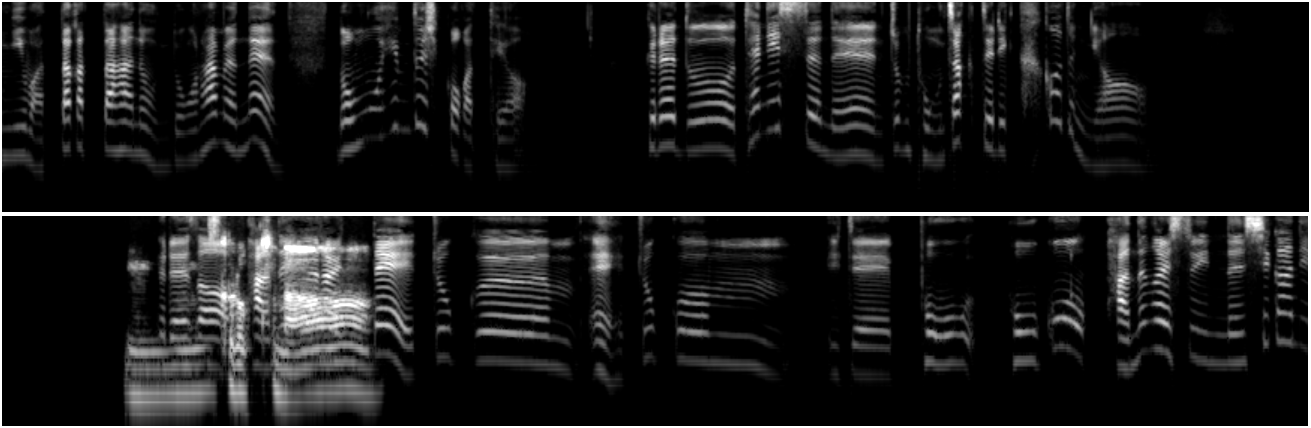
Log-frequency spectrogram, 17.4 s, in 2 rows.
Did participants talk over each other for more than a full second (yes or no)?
yes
